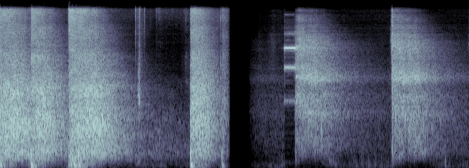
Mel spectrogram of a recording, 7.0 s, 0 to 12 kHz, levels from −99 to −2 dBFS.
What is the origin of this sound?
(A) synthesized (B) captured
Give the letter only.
A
